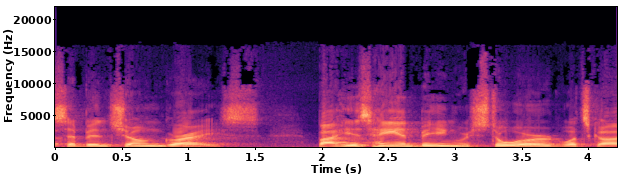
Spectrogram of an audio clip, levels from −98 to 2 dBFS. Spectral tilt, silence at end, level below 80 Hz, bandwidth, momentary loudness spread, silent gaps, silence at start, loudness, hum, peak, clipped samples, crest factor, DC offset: -4.5 dB/octave; 0 s; -58 dBFS; 15 kHz; 12 LU; none; 0 s; -12 LUFS; none; -2 dBFS; under 0.1%; 12 dB; under 0.1%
